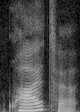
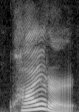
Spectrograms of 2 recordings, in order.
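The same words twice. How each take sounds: First: It is said with a British accent, r dropped. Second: It is said with an American accent, r pronounced. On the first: "영국 언니께서 quieter 이렇게 발음이 됩니다" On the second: "이렇게 느끼한 게 좋아요. 그거는 미국식 발음이고요"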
